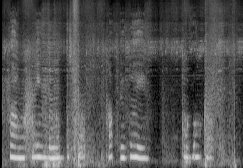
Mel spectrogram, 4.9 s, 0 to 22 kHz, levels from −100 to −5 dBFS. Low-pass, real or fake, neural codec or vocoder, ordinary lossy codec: none; fake; codec, 44.1 kHz, 1.7 kbps, Pupu-Codec; none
